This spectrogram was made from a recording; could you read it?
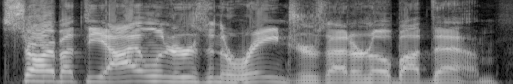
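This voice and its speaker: Male sports talk host with a Cleveland Midwest accent: raised voice, very lively pitch, opinionated, rambling. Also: very fast, smooth, no room sound. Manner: animated, opinionated rambling with restarts. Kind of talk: casual sports talk chat.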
